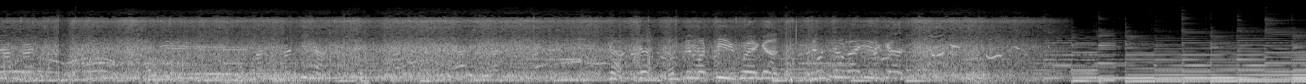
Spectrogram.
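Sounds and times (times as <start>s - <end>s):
voices: 0.0s - 10.5s
waterfall rushing into pool: 0.0s - 10.8s.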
